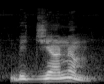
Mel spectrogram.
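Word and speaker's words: विज्ञानम्: क्या है, विज्ञानम, और ज्ञ को संस्कृत में ज और ञ, ये दो वर्ड से बना होता है। अगर दोस्तों विज्ञानम की बात करें तो संस्कृत में इसका उच्चारण होता है विज्ञानम, ये इसका मूल उच्चारण होगा।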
